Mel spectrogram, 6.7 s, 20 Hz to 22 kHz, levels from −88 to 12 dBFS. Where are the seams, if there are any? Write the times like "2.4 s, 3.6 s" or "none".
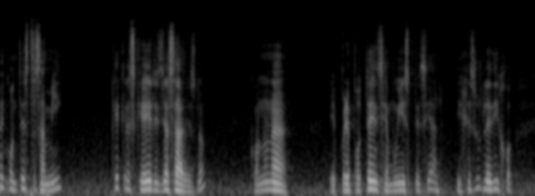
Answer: none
